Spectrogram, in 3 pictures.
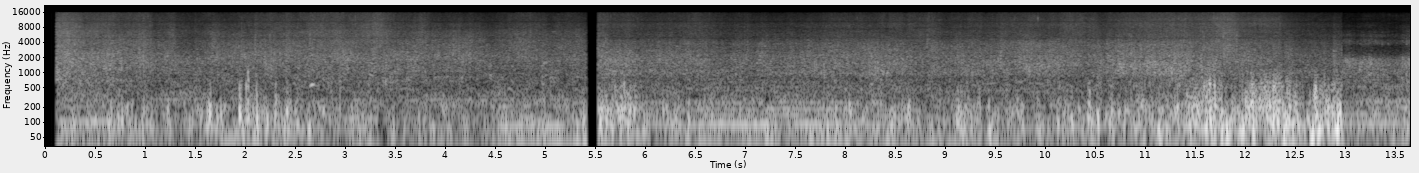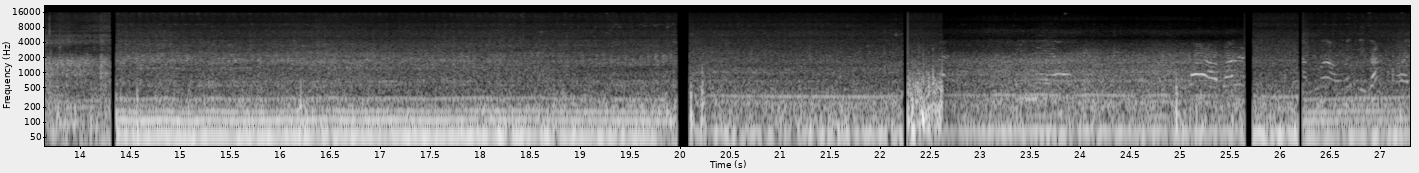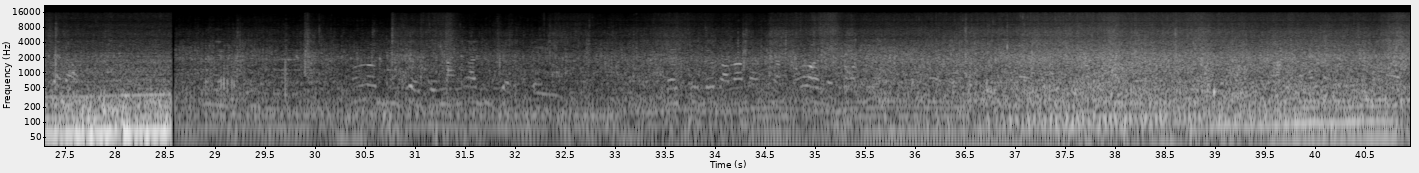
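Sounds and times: low engine hum: 0.1 - 40.9
vehicle driving on dirt road: 0.1 - 40.9
wind on microphone: 0.6 - 3.2, 5.3 - 6.7, 7.7 - 14.6, 21.7 - 22.7.

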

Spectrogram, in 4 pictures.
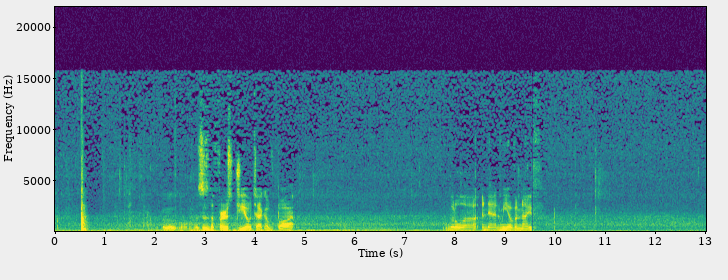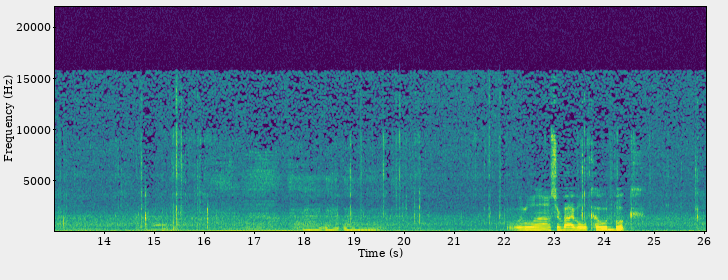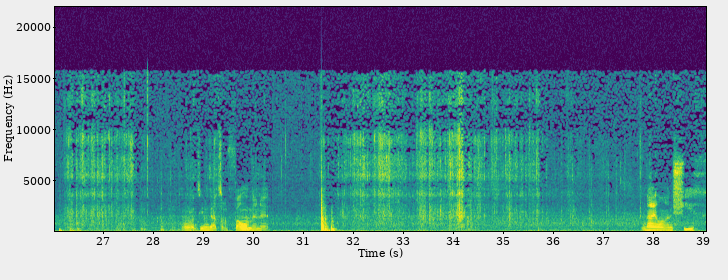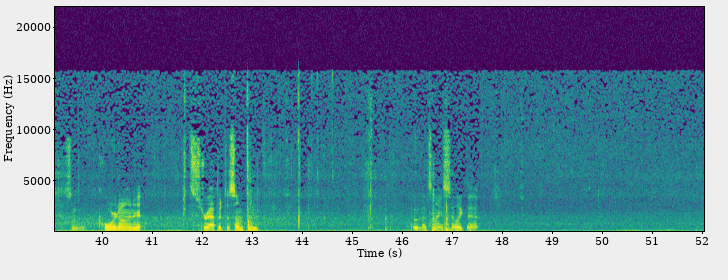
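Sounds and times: paper cards and packaging rustling: 25.8 - 28.2, 31.6 - 37.8
plastic bag crinkling: 26.2 - 28.1, 31.6 - 36.9.

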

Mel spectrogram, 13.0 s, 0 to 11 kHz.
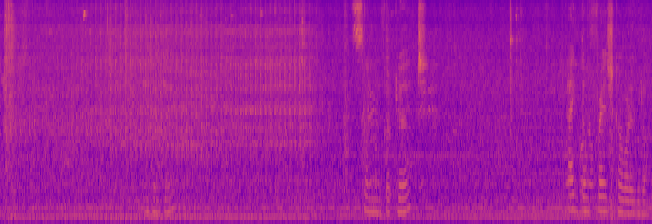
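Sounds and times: low machine hum: 0.0 - 13.0
store background noise: 0.0 - 13.0.

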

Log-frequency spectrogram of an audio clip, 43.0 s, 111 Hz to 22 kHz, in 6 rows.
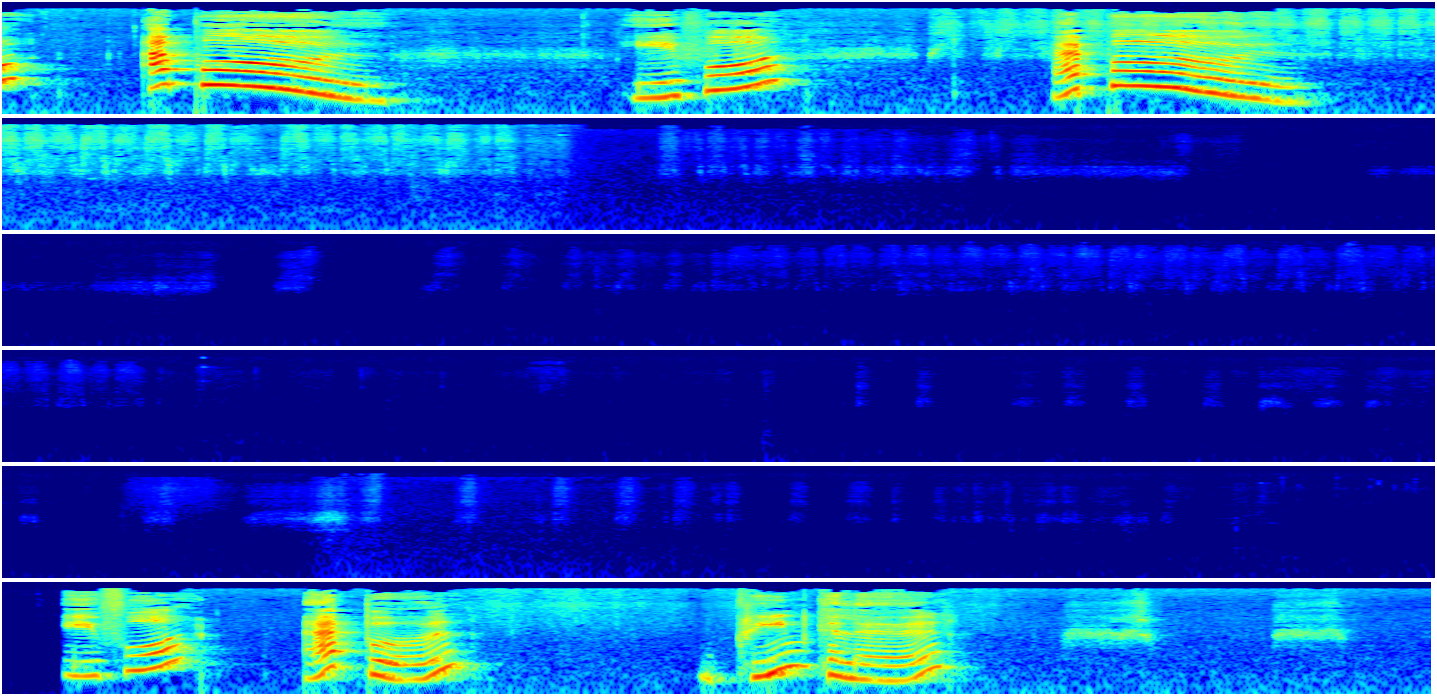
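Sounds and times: person speaking: 0.0 - 2.2, 3.1 - 7.5, 36.2 - 38.4, 39.3 - 40.7
marker rubbing on paper: 0.8 - 13.3, 14.1 - 22.3, 25.8 - 34.6, 37.5 - 42.8.

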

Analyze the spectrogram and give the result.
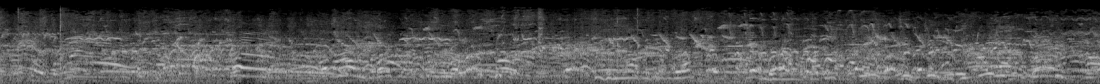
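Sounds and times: human voices: 0.0 - 11.0
many songbirds singing: 0.0 - 11.0.

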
